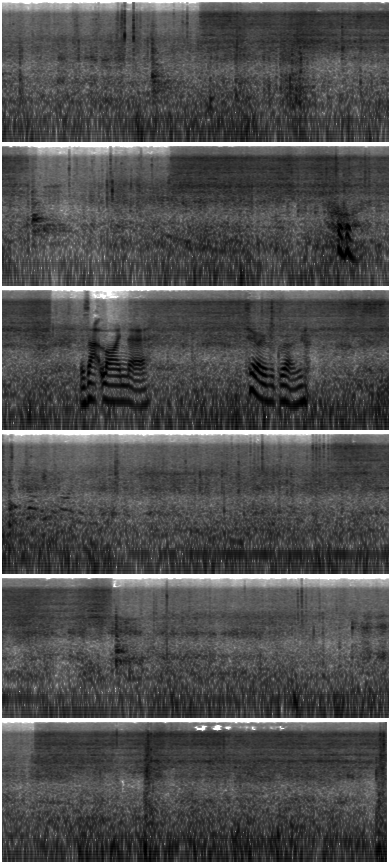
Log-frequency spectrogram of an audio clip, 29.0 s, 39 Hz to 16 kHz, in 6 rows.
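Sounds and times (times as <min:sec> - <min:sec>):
bike tyres rolling over dirt: 0:00.0 - 0:29.0
wind rushing over microphone: 0:09.4 - 0:19.9, 0:21.2 - 0:29.0
bike knocking over bumps: 0:25.7 - 0:26.7, 0:28.6 - 0:29.0.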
